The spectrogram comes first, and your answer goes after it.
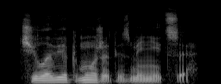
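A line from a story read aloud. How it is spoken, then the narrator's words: Uncertain whisper. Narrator (Russian): прошептал Логин, не зная, кому он это говорит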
